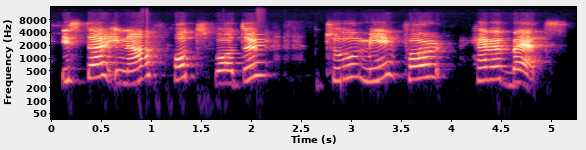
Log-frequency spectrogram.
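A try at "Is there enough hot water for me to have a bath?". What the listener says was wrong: So first of all, your tone. Okay, so it's answerable by yes or no. Okay, is there enough hot water? Blah blah blah. Have a bath. Okay, so rising intonation.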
